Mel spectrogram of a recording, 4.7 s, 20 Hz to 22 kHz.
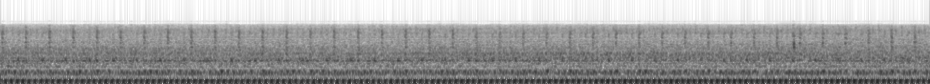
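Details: Mitsubishi 2G DSM engine at idle: fast, light, steady hydraulic lifter ticking above the engine note; later fixed by installing upgraded 3G lifters.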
